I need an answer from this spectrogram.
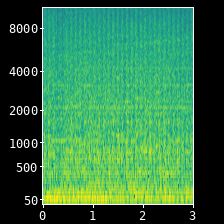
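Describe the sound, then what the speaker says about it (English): Continuous rapid machine gun fire, dense and loud, bursts blending into a relentless crackling roar throughout. "The constant sound of gunfire,"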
